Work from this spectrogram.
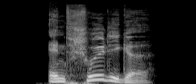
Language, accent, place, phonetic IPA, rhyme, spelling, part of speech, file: German, Germany, Berlin, [ɛntˈʃʊldɪɡə], -ʊldɪɡə, entschuldige, verb, De-entschuldige.ogg
- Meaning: inflection of entschuldigen: 1. first-person singular present 2. singular imperative 3. first/third-person singular subjunctive I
